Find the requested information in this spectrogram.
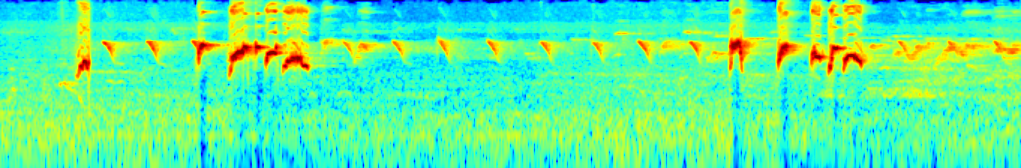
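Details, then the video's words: Red-whiskered bulbul song for morning training of caged birds, mature wild double-note style: two bright warbled phrases, over a steady series of repeated short descending chips from another bird. "Luyện giọng cho chào mào hót sáng, ép chào mào hót âm kép già rừng hay tuyệt!"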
